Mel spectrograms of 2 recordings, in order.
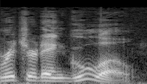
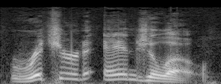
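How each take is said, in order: First: The surname is said as Angulo. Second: The surname is said as Angelo. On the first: The speaker calls it right. "I think it's Angulo" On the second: The speaker calls it wrong. "I don't know why I read it like Ang- Angelo"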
